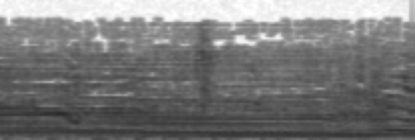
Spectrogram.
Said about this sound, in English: And there was this one moment that I want to play where the crowd starts chanting his name and for you to hear his response.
